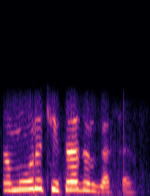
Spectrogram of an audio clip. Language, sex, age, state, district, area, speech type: Kannada, female, 30-45, Karnataka, Chitradurga, rural, conversation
